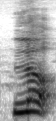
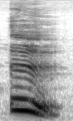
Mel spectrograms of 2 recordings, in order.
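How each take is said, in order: First: Said in the usual way. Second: इल as a loud "ull", ending on the l; higher, held "ull" for इल, no vowel after; held l sound. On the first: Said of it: "ल को हम जब pronounce करते हैं". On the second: Shown as a demonstration. Teacher contrasting letter sound with in-word इल, held "ull". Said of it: "तो उसको ल बोलते हैं".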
